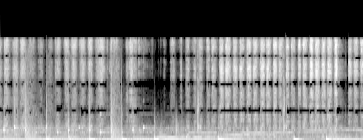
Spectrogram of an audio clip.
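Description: A regular nail file rasps across fingernails in a series of close, quiet, rhythmic scraping strokes, about a dozen passes speeding up toward the end.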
